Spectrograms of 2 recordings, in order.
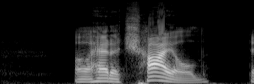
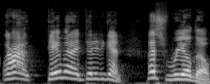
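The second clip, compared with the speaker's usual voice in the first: sudden higher, louder exclamation; exasperated outburst; 9 semitones higher, 4 dB louder than usual. Real, not acted. Catching himself mocking the French, higher outburst. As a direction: caught himself again, burst out.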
